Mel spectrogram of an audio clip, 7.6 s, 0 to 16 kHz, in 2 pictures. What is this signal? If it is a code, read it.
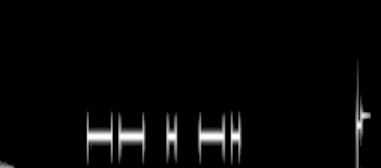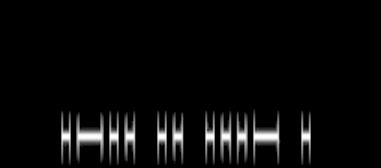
Morse code, heard as a keyed tone, about 15 wpm, 700 Hz. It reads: MEN LIVE
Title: Sentences from Top 200 Words - New Word Drill - 15wpm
